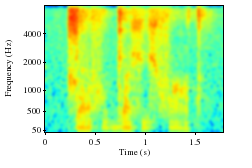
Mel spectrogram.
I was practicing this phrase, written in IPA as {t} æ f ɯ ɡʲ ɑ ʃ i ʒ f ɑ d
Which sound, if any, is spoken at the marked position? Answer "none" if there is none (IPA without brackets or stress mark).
t͡ɕ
